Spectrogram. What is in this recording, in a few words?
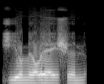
"humiliation", robot; Announcer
